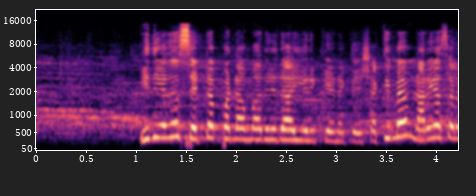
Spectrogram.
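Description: A middle-aged woman speaks into a microphone, heard loudly over loudspeakers.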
